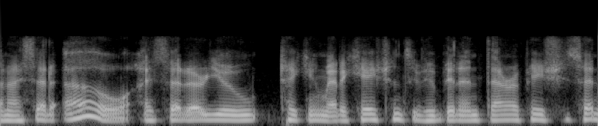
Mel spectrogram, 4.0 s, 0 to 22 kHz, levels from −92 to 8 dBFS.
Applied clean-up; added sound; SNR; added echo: none; none; none; none.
